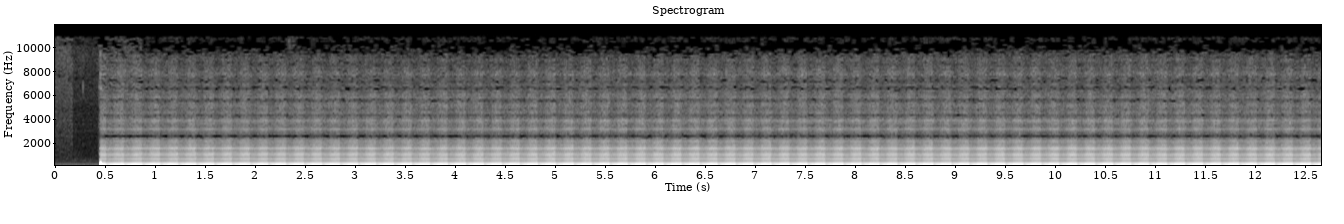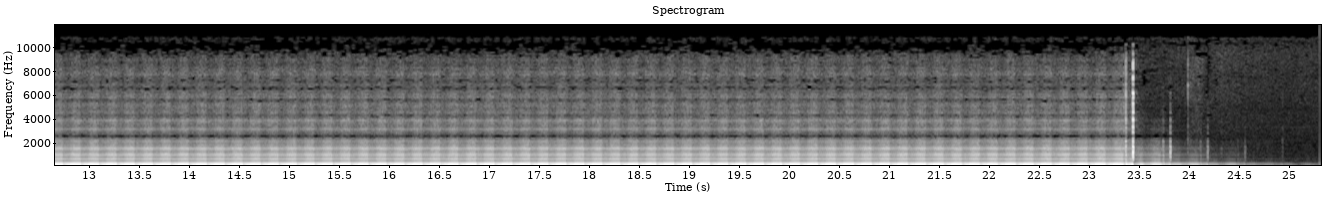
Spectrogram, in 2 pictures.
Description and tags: Tremolo Feedback 2
guitar, XLR, microphone, electric, noise, feedback, wave, amplifier, hum, tremolo, effect, distortion, electronic, buzz, machine, freaky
